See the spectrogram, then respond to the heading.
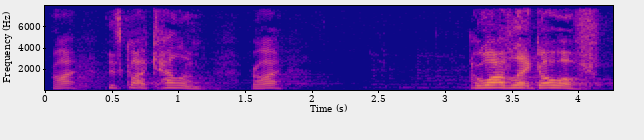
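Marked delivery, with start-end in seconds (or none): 3.2-4.2 sarcastic. Acted. Ironic joke about forgiving Callum.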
